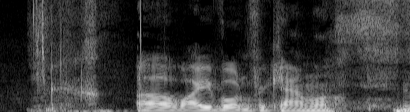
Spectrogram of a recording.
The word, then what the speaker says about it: Kamala: Why are you voting for Kamala? Her name, first of all, her name's pronounced Kamala.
